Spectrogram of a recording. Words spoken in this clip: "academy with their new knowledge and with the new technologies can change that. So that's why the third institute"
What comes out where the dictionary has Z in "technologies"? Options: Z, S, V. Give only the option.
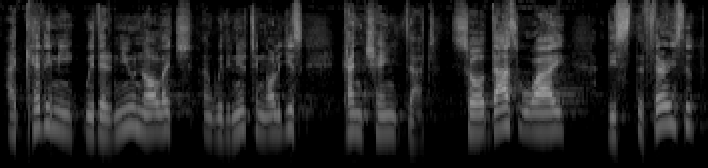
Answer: S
